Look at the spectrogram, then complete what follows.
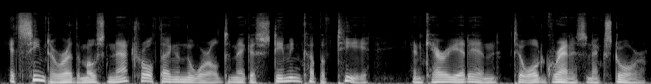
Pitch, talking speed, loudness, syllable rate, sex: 105 Hz, 250 wpm, -18 LUFS, 5.7 syllables/s, male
